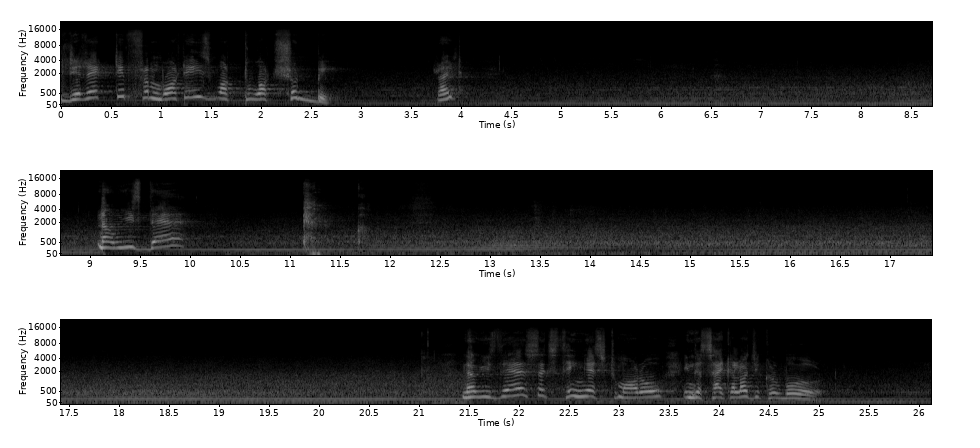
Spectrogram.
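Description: An elderly man speaks slowly and thoughtfully into a microphone, with long pauses.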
